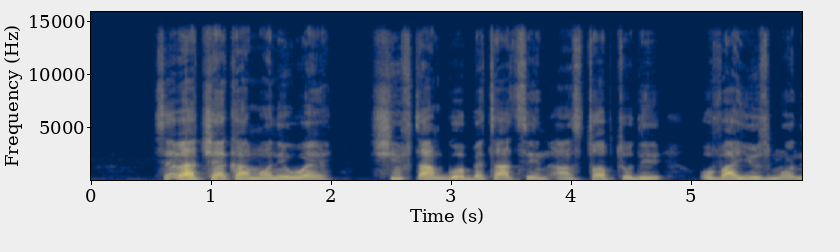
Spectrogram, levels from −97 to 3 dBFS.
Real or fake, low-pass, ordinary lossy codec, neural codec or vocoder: real; 14.4 kHz; none; none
